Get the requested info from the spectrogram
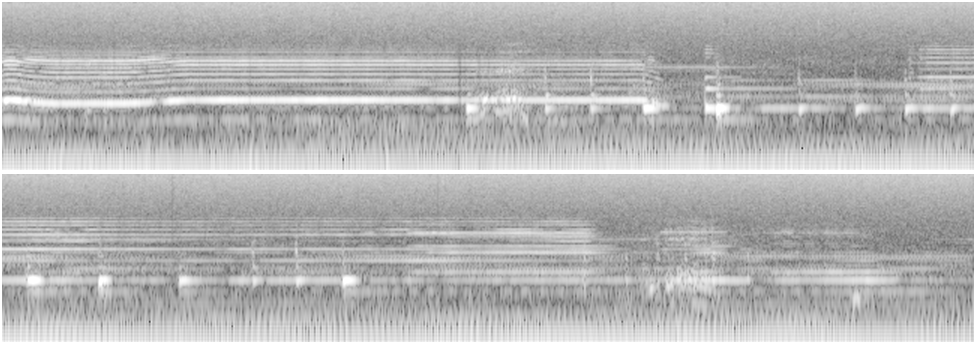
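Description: Live Carnatic classical music: long held melodic notes that bend slowly in pitch, with a lower note lightly accented at regular intervals in the middle. A steady low mains hum runs underneath.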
